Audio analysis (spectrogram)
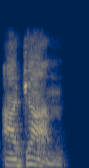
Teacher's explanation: The A is the same. The Ch in modern Thai phonetics tends to get pronounced as a J. The A will remain the same.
